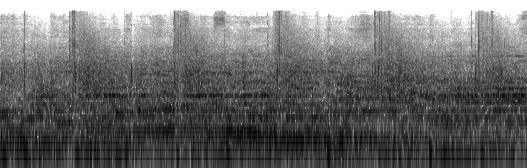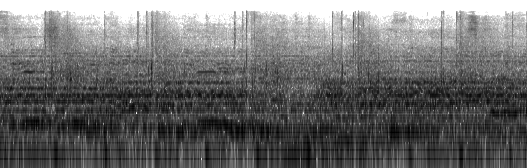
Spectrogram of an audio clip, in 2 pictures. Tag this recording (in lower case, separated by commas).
choir, music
